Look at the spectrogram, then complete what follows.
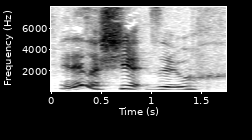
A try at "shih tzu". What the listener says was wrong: You're putting a little bit too much emphasis on the shih. Shih tzu.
